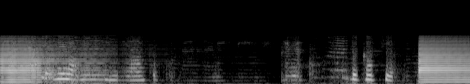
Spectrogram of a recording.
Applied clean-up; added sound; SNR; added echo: neural separator model SepFormer WHAMR!.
